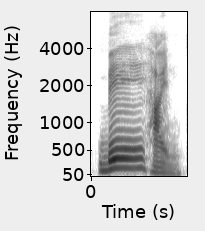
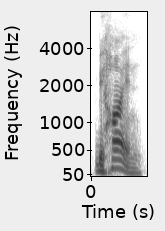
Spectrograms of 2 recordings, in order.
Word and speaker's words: behind: So the stressed syllable is the second, not the first. Not behind, behind. No, not behind. But the right one is behind, behind.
